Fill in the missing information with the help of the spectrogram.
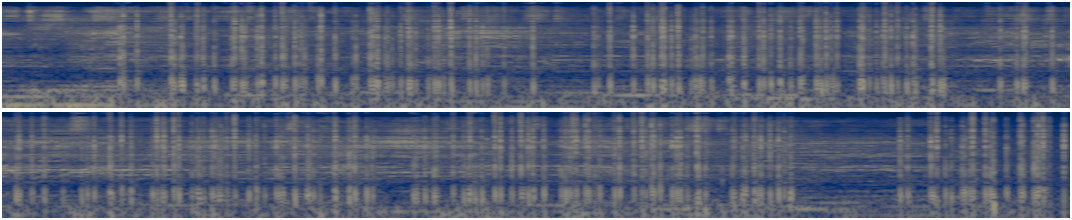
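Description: Fireworks going off in a rapid, continuous string of bangs and crackles from about a second in, with music playing underneath.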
